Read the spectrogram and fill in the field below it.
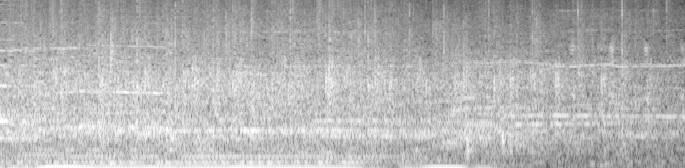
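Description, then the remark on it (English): A church audience applauds steadily for about five seconds after the host is introduced for the 'Stop the Pastor!' game, a dense wash of clapping that holds strong before easing slightly toward the end, with a low steady hum beneath it. “Hey, can we do that applause thing like every week?”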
